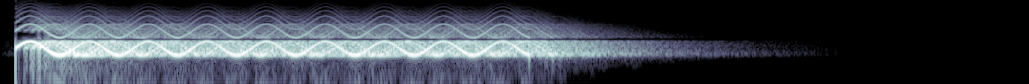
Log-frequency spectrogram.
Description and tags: Dub Siren Effect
